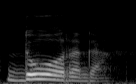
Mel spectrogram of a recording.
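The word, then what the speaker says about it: дорого: words it means expensive durga the stress on the first syllable it's adverb duraga by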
